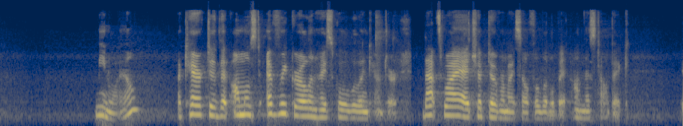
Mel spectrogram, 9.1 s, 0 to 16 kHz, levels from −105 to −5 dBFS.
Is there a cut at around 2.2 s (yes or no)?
yes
